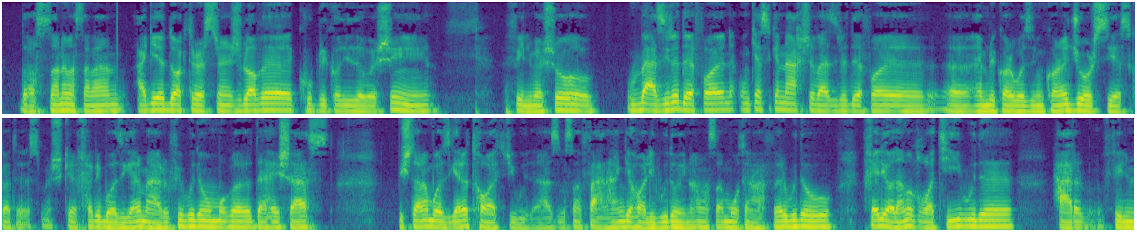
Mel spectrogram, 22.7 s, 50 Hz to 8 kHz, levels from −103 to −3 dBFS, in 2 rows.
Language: Persian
